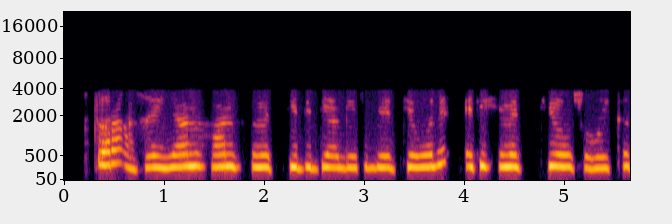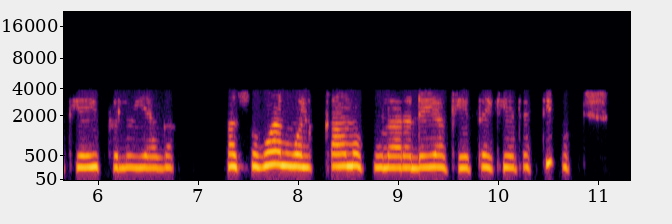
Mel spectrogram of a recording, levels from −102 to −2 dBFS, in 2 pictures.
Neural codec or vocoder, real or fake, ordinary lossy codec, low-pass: codec, 16 kHz, 16 kbps, FreqCodec, larger model; fake; Opus, 16 kbps; 3.6 kHz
